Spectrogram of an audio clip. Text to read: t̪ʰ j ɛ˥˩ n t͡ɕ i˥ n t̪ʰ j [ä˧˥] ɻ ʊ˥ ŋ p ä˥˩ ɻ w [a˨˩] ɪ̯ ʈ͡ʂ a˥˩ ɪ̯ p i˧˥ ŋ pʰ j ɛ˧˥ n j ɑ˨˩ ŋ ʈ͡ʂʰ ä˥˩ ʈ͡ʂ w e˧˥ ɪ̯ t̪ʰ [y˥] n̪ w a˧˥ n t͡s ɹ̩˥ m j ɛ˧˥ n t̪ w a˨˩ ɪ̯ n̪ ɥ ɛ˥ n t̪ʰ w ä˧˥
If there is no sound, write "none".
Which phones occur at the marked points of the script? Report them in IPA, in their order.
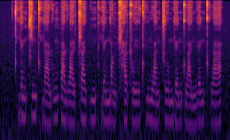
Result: ä˨˩, a˨˩, y˥

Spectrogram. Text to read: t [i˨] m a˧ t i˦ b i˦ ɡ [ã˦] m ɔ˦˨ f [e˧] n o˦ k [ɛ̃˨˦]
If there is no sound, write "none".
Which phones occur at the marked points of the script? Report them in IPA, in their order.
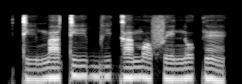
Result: i˨, a˦, e˧, ɛ̃˦˨

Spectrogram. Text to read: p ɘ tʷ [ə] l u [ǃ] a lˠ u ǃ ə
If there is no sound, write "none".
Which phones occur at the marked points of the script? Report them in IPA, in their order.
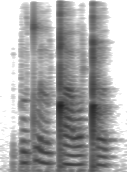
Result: a, ǃ

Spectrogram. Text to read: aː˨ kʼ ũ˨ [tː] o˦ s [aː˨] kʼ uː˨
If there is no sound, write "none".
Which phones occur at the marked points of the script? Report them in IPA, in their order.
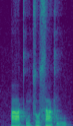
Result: t͡s, aː˦

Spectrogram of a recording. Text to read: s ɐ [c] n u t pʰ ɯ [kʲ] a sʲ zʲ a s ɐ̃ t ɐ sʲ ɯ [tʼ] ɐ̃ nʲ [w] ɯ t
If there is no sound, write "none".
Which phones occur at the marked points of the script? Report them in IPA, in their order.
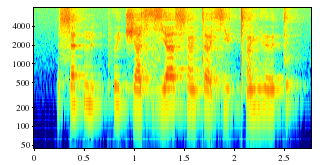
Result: t, t͡ʃ, tʼ, ð

